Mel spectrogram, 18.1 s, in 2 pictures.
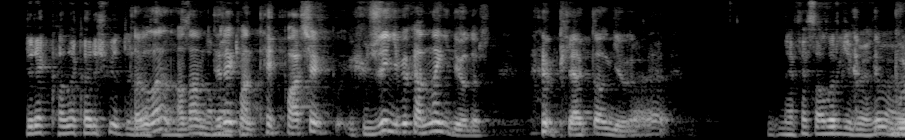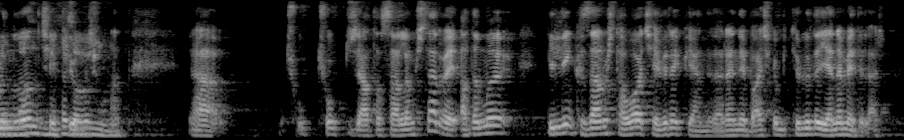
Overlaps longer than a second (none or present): present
